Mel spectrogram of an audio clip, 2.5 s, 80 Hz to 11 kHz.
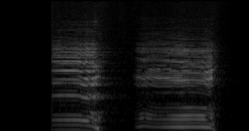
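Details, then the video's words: Red deer stag during the 2023 rut in Białowieża Forest: two drawn-out, harmonic-rich bellows, the first bending downward at its end, the second steadier and louder, with a short gap between them. "Rykowisko 2023, ranny jeleń"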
